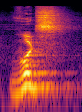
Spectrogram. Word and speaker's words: Wurtz: और sodium metal के साथ होने वाले रिएक्शन का नाम है वुड्स रिएक्शन। स्पेलिंग प्लीज़ ध्यान से नोट करें, WURTZ, वुड्स रिएक्शन।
